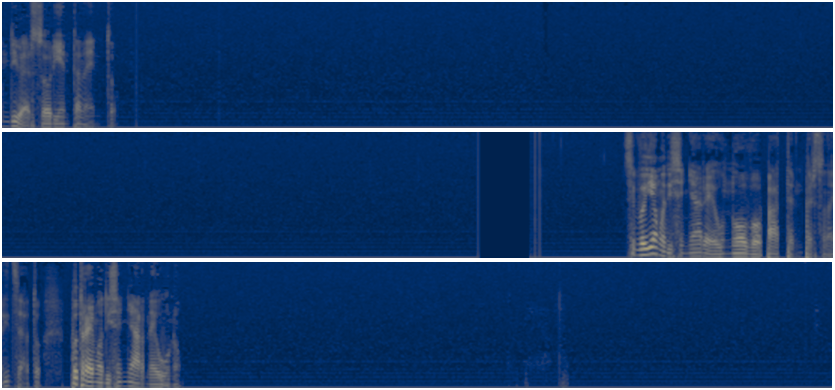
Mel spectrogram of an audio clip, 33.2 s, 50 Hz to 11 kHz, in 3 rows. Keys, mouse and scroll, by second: 5.6-6.2 ctrl+scroll up 2, 7.2-10.9 drag, 11.4 ctrl+scroll down 2, 13.0 click, 13.7 click, 14.1-14.4 scroll down 2, 14.7 ctrl+scroll down 2, 15.2 ctrl+scroll up 2, 16.1 ctrl+middle click, 19.4 click, 23.0-24.5 drag, 25.4-26.8 drag, 27.6-29.2 drag, 30.1 ctrl+z.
